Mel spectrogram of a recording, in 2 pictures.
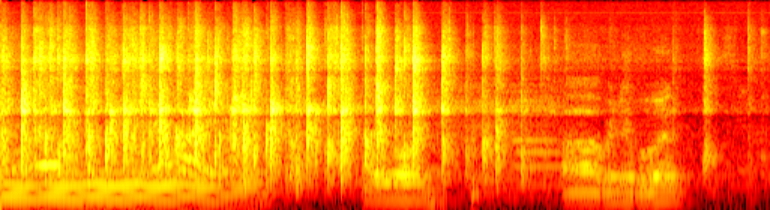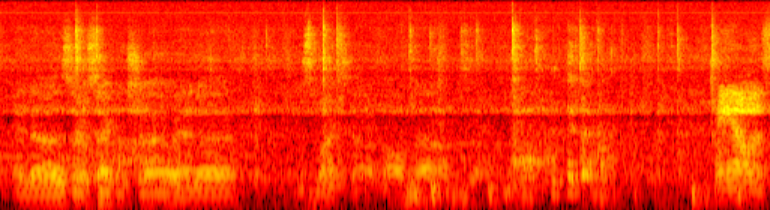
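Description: A live rock band's amplified electric guitars and bass ring out on a final held chord that stops abruptly about two seconds in. A short spatter of clapping follows, then quieter voices talking between songs.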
